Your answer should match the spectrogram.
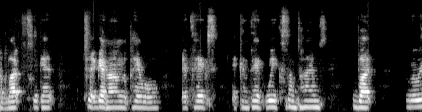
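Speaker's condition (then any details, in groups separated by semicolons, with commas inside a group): Cerebral palsy; oxygen loss at birth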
